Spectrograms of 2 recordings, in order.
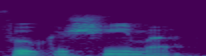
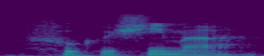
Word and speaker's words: Fukushima: the way it sounds people from the west tend to just say you know pure f so um they would say fukushima but in reality uh in japanese it's kind of half f and half h so that would come out more like fukushima with like a exhaling breath kind of h sound kind of blended in there and one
